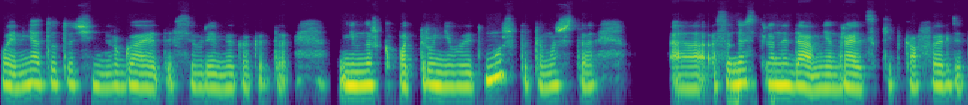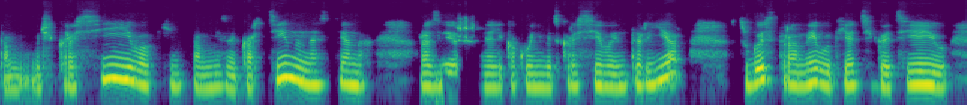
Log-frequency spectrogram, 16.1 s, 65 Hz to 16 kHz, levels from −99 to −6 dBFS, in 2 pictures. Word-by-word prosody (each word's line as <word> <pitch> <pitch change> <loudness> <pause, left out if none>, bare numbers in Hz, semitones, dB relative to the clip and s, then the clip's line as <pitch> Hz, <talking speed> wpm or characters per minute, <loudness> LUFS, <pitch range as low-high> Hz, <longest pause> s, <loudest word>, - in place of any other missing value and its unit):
Ой, 185 -4 +1
меня 200 +3 +1
тут 205 -1 -5
очень 185 -3 -2
ругает 175 -2 -1
и - - -4
всё 175 - -9
время, 165 -1 -3
как - - -9
это, - - -8 0.4
немножко 190 +1 +3
подтрунивает 180 -1 0
муж. 295 +6 +4
Потому 175 +1 -4
что, 190 -1 0 0.6
а, 165 0 0
с - - -5
одной 200 +2 +4
стороны, 195 -2 +2
да, 180 -2 +5
мне 165 +1 -1
нравятся 165 -1 +1
какие-то 195 - -13
кафе, 170 +2 -1
где 175 -4 -4
там 150 - -7
очень 160 - -6
красиво, 245 +3 +3
какие-нибудь 180 +2 -11
там, 160 -1 -4
не 170 - -5
знаю, 155 -3 -5
картины 245 - +4
на 190 -2 +3
стенах 195 -2 -1 0.4
развешены. 175 -1 -2
Или 165 - -3
какой-нибудь 165 0 -4
красивый 175 -1 -2
интерьер. 195 - +1 0.4
С - - -23
другой 220 +6 +6
стороны, 195 -3 +1
вот 180 -4 -2
я 180 +1 +1
тяготею, 180 -1 +1
180 Hz, 170 wpm, -22 LUFS, 170-195 Hz, 0.6 s, другой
